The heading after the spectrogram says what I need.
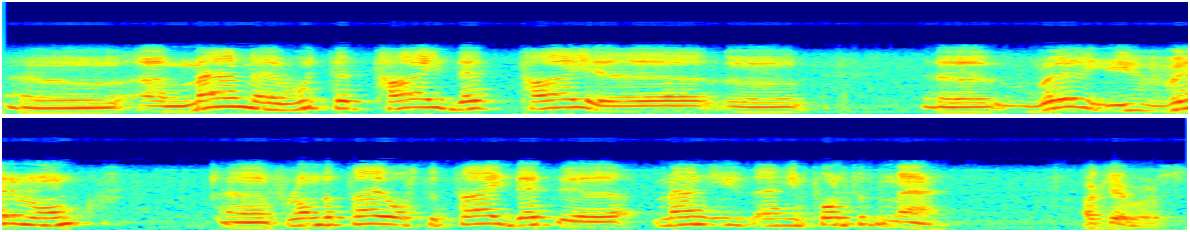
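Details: Interviewee describing a picture during an interview; finding: Wernicke's aphasia.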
